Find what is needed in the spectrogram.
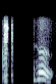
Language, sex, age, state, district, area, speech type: Bodo, female, 60+, Assam, Kokrajhar, urban, conversation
